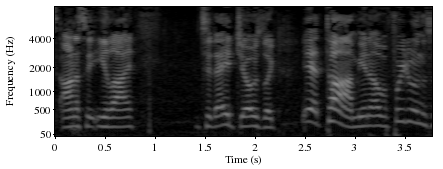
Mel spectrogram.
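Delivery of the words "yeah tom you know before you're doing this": put-on Italian-accented voice. Retelling what Joe said to Tom earlier today, Joe in Italian accent. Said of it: "I just did the Italian voice for Joe".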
